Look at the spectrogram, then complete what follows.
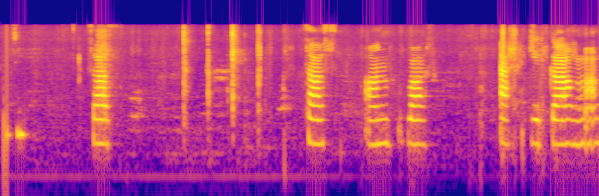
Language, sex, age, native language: Icelandic, female, 6, Icelandic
